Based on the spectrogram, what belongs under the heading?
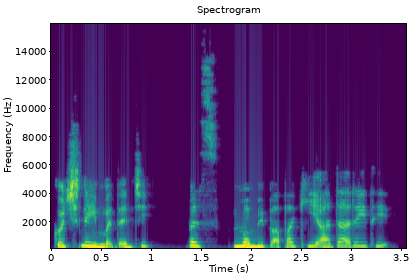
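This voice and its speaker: A woman voicing a meek, kind young daughter-in-law who speaks softly and politely in a cartoon story. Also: a little high, normal speed, muffled recording, voice pushed up, close to an everyday voice. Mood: sad. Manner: soft, gentle, polite.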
